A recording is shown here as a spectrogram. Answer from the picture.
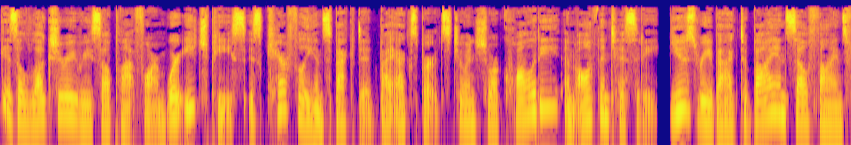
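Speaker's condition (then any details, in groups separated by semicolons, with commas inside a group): No condition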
